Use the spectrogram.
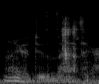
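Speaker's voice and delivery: very soft, low, quick mumble after a sigh; barely voiced thinking aloud; muttered aside. Real, not acted. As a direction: mutter it to yourself, almost whispered. Working out the math, aside.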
